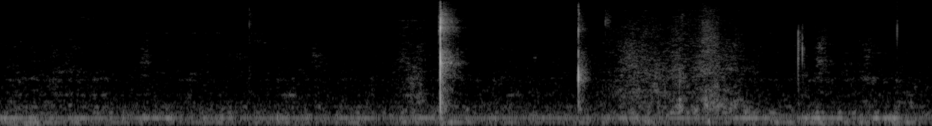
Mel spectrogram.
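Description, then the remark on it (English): Two crisp finger snaps, a second or so apart, ring out sharply over a steady low hum. A person snaps their fingers each time they slip up while trying not to think about a white elephant. “And if you do, if you mess up, if you make a mistake, I want you to snap your fingers.”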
